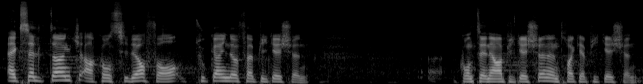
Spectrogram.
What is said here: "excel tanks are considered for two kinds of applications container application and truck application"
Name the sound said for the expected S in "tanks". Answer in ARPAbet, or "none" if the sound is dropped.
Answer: none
